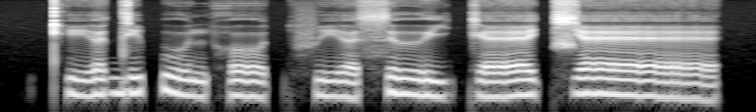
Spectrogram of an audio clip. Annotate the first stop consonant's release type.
aspirated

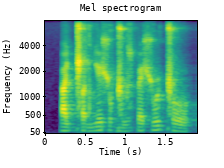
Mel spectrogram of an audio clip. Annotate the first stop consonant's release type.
click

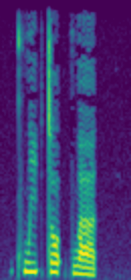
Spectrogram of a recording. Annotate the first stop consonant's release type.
aspirated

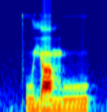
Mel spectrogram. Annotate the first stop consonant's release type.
ejective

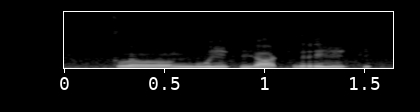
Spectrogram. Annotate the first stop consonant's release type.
plain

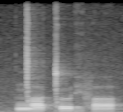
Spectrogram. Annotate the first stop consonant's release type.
click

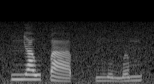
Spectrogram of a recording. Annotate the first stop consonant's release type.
implosive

